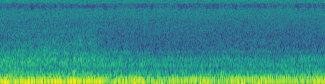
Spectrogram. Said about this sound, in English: Yeah, Matt Fish over there doing a wheelie on the motorcycle just now, if you heard that. Just cruising on by in his canary yellow Harley Davidson.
